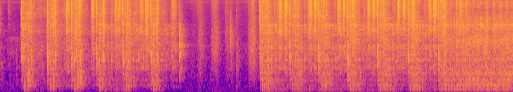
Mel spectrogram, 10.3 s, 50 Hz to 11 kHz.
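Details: Stihl HS45 hedge trimmer after carburetor work with new gasket and primer bulb, fresh non-ethanol fuel, choked and primed; a few pull-cord yanks then the two-stroke catches and holds a steady, buzzy high-pitched run: normal running.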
